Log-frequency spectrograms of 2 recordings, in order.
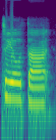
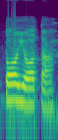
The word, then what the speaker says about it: Toyota: can be in english thus toyota is not pronounced as toyota as it is in english but toyota the y can also act as a glide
